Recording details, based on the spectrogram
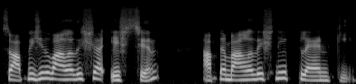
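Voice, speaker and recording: A woman hosting an interview, mixing two languages as she asks quick questions. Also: fairly high pitch, clean tone, no echo, clean studio sound. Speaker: show host.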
